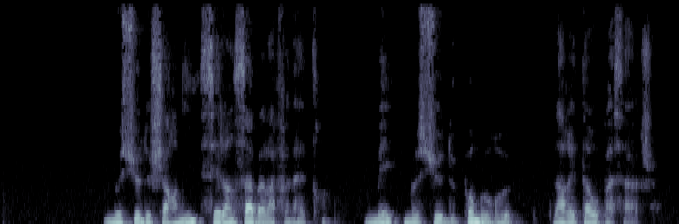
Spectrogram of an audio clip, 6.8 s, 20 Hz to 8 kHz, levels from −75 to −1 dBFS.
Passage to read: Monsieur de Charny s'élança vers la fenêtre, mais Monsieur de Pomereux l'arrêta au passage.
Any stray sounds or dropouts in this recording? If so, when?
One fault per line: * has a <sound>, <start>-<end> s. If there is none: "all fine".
all fine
